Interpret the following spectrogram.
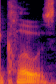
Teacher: You don't say the th at all.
